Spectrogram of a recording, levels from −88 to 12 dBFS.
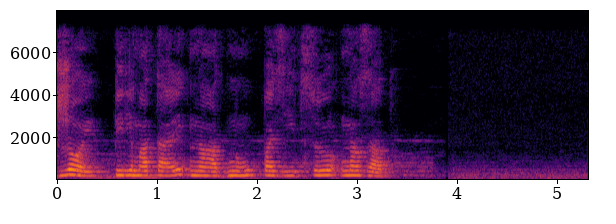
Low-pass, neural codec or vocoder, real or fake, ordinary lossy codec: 7.2 kHz; none; real; AAC, 48 kbps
